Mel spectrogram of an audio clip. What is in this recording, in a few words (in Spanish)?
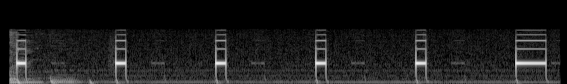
radio hora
